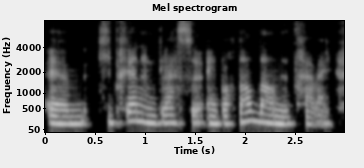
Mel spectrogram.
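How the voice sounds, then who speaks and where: Somewhat breathy, with a dark, mellow tone, a woman speaks at a moderate pace in a fairly low pitch with fairly even intonation. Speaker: professor. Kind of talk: lecture.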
